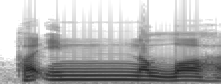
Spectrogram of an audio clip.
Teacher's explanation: فَإِنَّ اللَّهَ، نون مشدد پر گنہ ہوگا، اللہ کا لام اس زبر کی وجہ سے پر پڑھا جائے گا، یعنی موٹا پڑھا جائے گا، اور اس کے اوپر کھڑی زبر بھی ہے، ایک الف کی مقدار کے برابر کھینچ کر بھی پڑھیں گے۔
